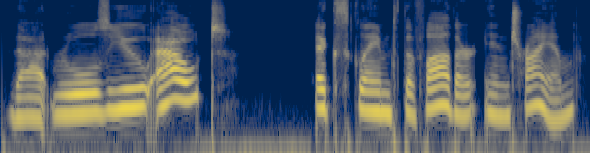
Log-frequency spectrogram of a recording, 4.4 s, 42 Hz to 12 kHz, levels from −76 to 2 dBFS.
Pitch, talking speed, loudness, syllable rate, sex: 205 Hz, 120 wpm, -15 LUFS, 3.3 syllables/s, female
